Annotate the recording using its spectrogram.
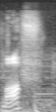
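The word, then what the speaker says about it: Smough: I hate that uh I like how people pronounce Smo pronounce own name which is similar to Goff meaning smos would be pronounced smof dude I can barely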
